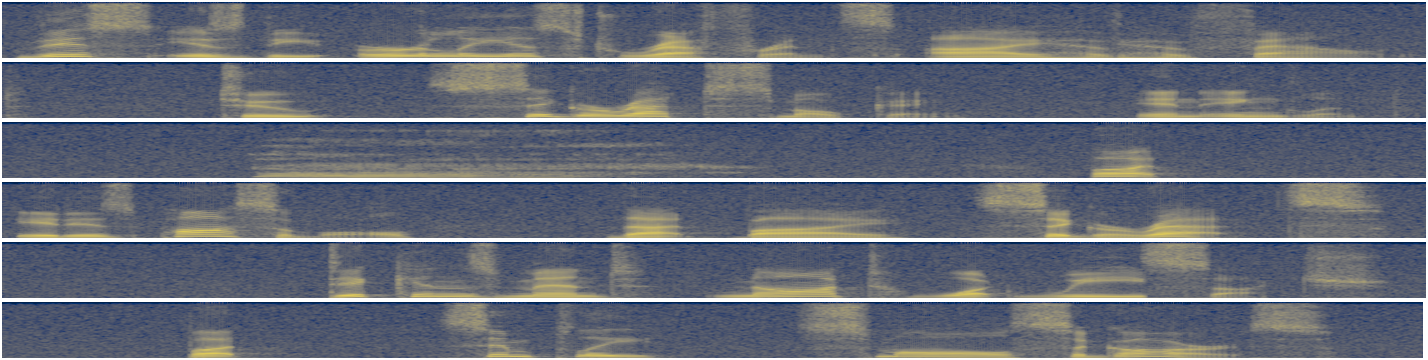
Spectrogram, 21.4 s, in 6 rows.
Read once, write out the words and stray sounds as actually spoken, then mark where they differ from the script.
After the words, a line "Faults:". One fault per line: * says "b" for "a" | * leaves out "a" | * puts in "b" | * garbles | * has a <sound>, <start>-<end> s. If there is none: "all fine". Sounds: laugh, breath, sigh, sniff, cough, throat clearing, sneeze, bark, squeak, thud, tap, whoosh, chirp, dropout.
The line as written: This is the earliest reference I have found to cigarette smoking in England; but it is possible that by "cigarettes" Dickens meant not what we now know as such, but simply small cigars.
This is the earliest reference I have have found to cigarette smoking in England; but it is possible that by "cigarettes" Dickens meant not what we such, but simply small cigars.
Faults:
* puts in "have"
* has a sigh, 7.7-9.1 s
* leaves out "now know as"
